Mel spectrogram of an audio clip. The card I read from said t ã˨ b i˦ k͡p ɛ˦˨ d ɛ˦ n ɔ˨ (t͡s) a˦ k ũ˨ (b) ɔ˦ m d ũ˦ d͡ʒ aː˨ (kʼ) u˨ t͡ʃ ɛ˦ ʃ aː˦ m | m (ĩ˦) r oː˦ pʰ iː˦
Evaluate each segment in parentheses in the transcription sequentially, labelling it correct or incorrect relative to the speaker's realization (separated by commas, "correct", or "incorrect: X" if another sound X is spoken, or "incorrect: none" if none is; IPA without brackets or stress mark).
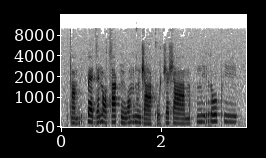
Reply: correct, incorrect: w, correct, incorrect: i˦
